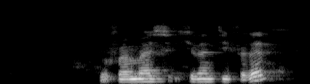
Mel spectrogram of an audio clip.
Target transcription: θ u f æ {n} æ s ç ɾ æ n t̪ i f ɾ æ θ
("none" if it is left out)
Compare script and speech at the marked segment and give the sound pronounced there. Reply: m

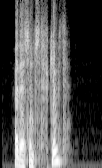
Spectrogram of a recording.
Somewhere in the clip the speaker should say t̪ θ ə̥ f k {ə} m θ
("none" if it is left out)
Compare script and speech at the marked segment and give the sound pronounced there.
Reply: ə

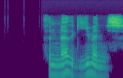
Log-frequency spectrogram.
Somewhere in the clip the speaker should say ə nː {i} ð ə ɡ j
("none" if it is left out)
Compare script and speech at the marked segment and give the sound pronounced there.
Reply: æ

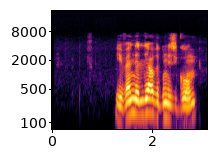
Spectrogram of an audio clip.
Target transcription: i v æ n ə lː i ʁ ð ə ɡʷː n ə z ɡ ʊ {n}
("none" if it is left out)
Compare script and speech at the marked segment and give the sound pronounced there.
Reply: m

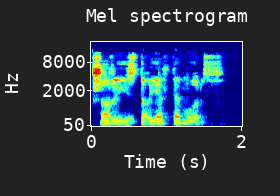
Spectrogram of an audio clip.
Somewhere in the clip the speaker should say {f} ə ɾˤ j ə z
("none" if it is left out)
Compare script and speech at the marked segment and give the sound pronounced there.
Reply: ʃ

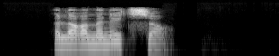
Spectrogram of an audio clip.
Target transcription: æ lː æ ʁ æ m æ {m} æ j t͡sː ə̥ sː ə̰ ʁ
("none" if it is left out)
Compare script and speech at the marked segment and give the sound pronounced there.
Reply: n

